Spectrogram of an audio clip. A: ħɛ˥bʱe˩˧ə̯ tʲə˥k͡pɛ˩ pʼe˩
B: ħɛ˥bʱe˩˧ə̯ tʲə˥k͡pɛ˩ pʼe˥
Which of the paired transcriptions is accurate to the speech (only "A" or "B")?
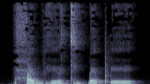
A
